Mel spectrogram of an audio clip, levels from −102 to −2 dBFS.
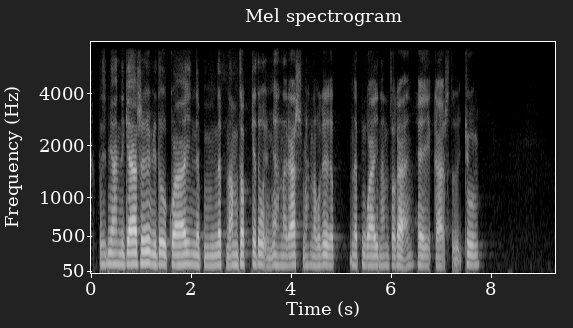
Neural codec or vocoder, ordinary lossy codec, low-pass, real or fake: codec, 44.1 kHz, 7.8 kbps, DAC; Opus, 64 kbps; 7.2 kHz; fake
